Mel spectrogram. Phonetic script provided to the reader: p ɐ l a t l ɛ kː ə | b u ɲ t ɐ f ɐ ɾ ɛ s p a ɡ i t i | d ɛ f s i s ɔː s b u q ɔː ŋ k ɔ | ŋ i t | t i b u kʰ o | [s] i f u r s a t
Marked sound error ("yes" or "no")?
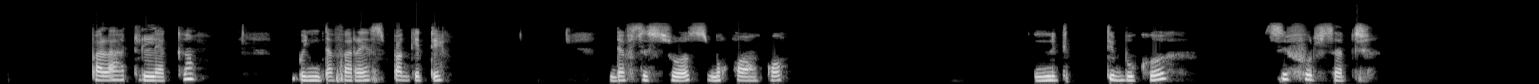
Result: no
